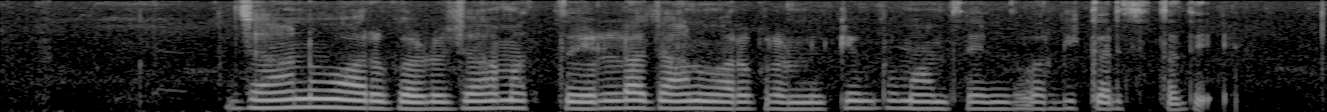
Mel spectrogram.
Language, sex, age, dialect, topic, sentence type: Kannada, female, 41-45, Coastal/Dakshin, agriculture, statement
